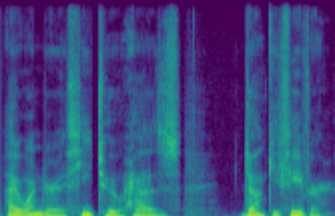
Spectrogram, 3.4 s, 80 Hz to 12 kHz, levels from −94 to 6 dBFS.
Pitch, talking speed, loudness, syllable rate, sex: 125 Hz, 145 wpm, -16 LUFS, 4.2 syllables/s, male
